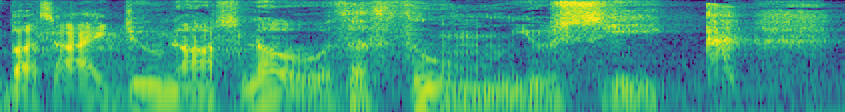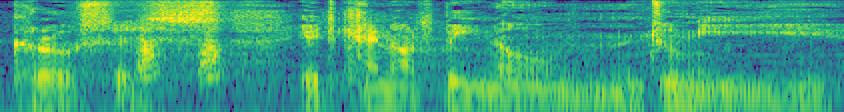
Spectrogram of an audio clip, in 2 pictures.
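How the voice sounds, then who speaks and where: Using a put-on character voice, a man speaks at a very slow pace. Loud background noise runs underneath. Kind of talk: archaic mythic speech with dragon-tongue words. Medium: video game. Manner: slow, grave, musing.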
